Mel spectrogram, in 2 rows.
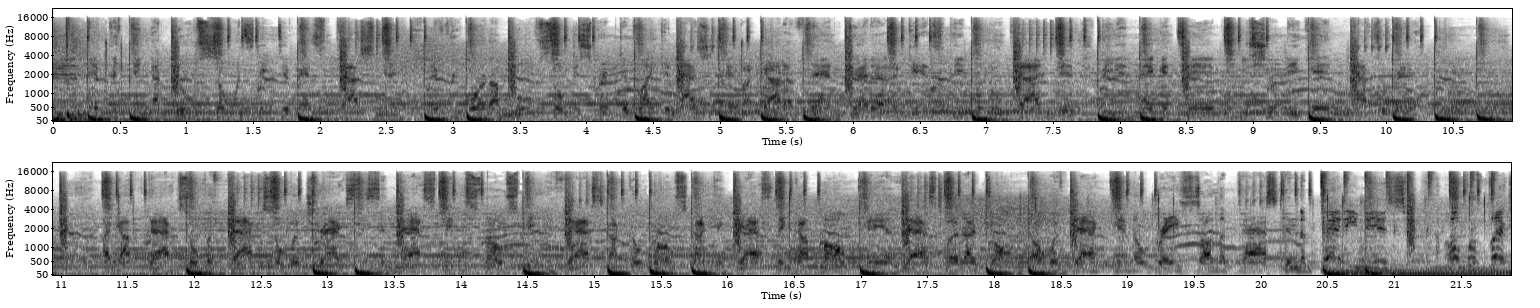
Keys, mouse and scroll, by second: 18.3 click, 19.3 click, 20.4 click, 21.7 click.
